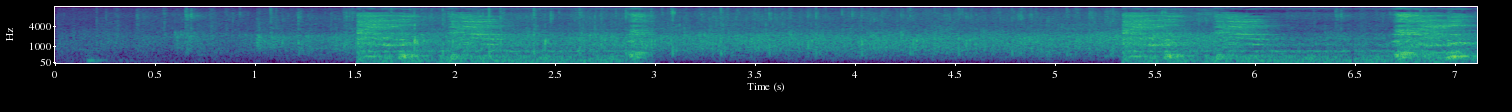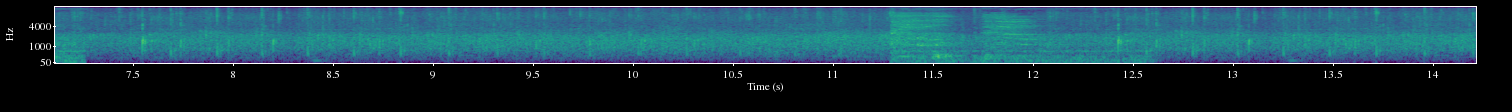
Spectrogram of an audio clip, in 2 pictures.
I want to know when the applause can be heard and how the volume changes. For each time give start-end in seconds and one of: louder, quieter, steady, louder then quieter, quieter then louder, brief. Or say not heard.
0.0-14.1 steady.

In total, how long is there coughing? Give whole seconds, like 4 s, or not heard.
5 s.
